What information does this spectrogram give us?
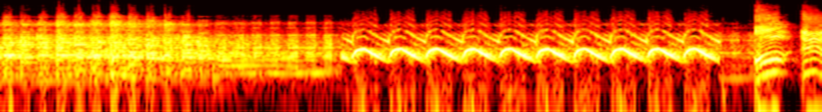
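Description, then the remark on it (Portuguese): A police car siren wails loudly, rising and falling in quick regular sweeps after a noisy opening burst, then breaking into a couple of short yelps at the end. “Quem roubou o camburão, o carro da polícia, ninguém sabe, ninguém viu.”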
